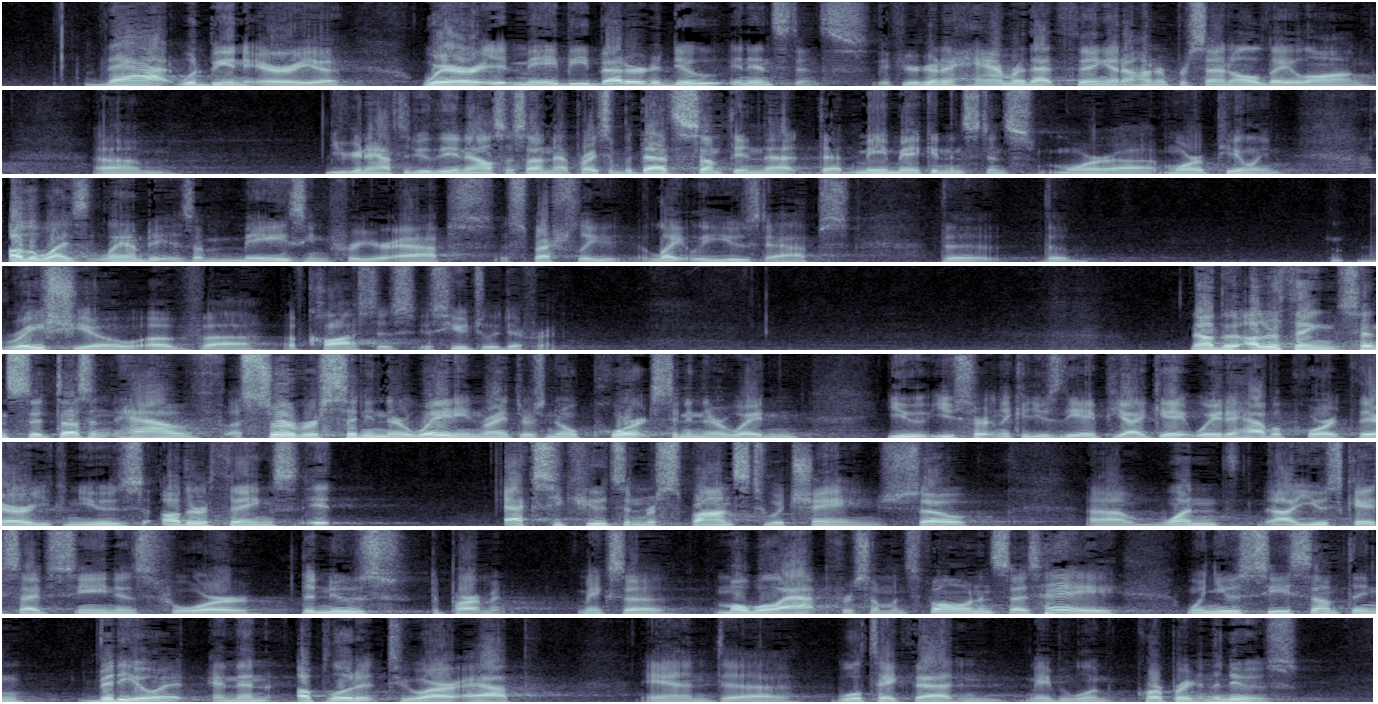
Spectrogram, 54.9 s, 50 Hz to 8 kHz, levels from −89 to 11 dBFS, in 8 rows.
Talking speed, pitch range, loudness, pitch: 185 wpm, 100-125 Hz, -14 LUFS, 110 Hz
